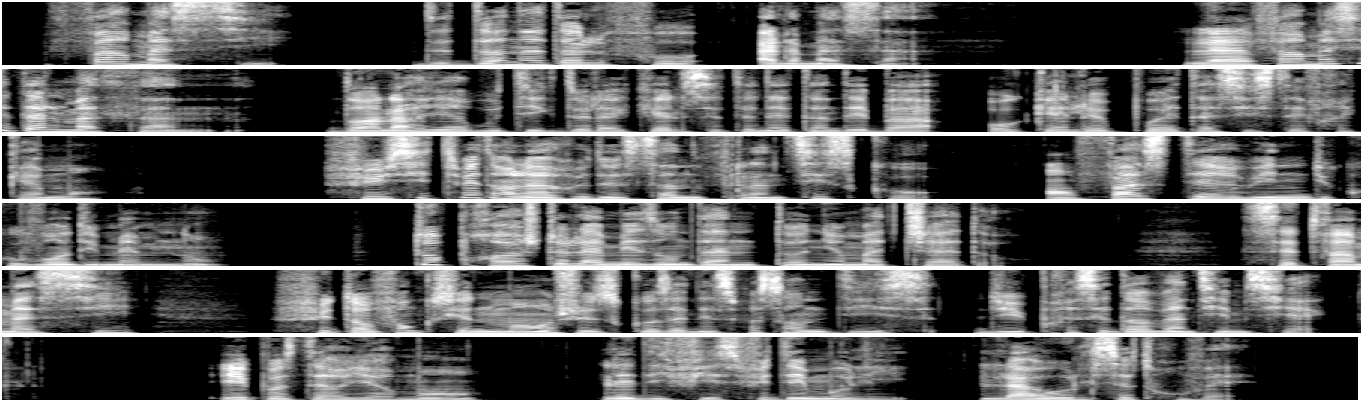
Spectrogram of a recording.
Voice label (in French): audioguia, frances; audioguia baeza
